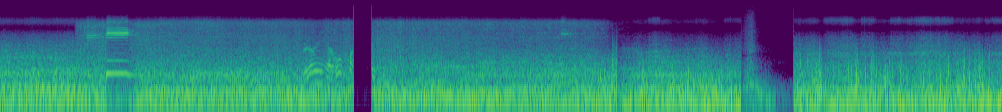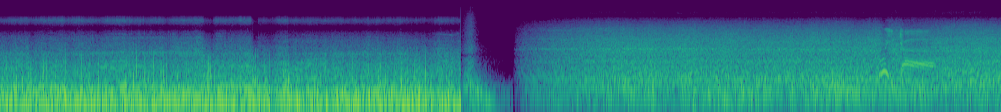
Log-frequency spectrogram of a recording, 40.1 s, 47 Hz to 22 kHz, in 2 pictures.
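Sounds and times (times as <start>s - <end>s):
passing vehicles: 0.0s - 15.2s, 15.9s - 29.7s, 30.4s - 40.0s
wind buffeting microphone: 12.0s - 29.8s.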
